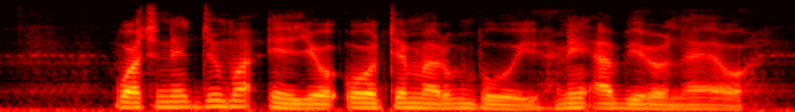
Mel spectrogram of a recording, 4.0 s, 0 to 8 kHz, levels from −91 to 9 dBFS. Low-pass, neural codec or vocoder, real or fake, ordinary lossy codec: 7.2 kHz; autoencoder, 22.05 kHz, a latent of 192 numbers a frame, VITS, trained on many speakers; fake; MP3, 64 kbps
